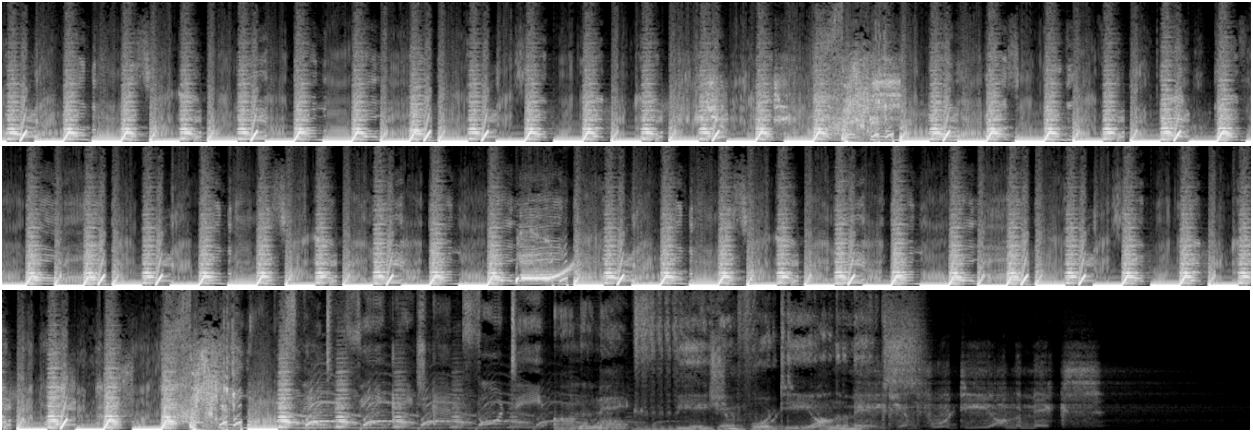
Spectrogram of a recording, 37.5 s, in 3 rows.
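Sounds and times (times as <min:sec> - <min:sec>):
super slowed funk music: 0:00.0 - 0:29.8.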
